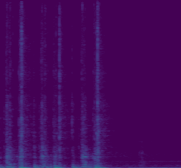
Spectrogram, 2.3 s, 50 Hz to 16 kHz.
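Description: Olivetti Lettera 22 portable typewriter's backspace key pressed repeatedly, each press a sharp mechanical clack as the carriage steps back one space. There are about six clacks, roughly four or five a second, stopping about a second and a half in.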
